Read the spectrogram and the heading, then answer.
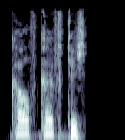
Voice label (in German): "kaufkräftig", German; adjectives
